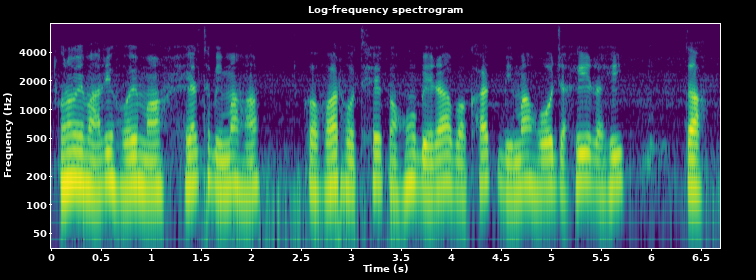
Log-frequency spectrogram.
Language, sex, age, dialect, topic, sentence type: Chhattisgarhi, male, 41-45, Central, banking, statement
